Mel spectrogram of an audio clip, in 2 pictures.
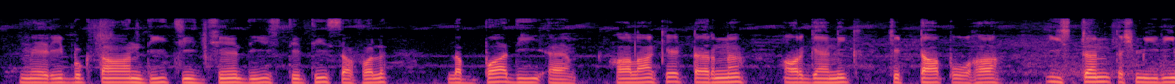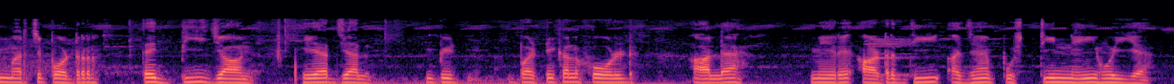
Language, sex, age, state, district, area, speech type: Dogri, male, 18-30, Jammu and Kashmir, Kathua, rural, read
